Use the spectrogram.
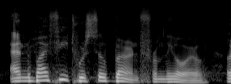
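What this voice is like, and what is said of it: Put-on British accent. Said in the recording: “in a British accent, of course, because it has to be.”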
